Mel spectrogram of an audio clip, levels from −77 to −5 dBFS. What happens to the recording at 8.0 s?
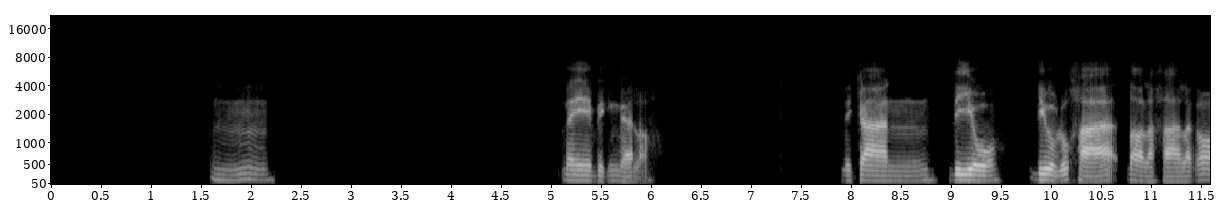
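At 8.0 s the speech carries the damage of the AMR wideband (HD Voice) codec, which runs through the whole clip rather than starting there. The rough, raspy texture points to the lowest rate, which fits the 6.6 kbit/s mode: the pulse-driven vocal tract model has too few bits to reproduce the excitation faithfully, so voiced sounds turn coarse. The top band is synthetic noise, and nothing is present above about 7.7 kHz.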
